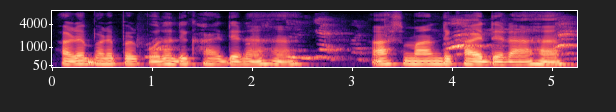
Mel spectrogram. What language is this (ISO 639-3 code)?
hin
